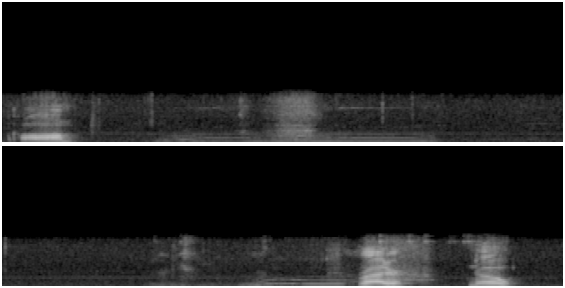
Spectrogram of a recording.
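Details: Indoor fight between a resident cat and a visiting cat; drawn-out wavering yowls rising and falling in pitch, broken by sudden loud harsh bursts near the start and end, with a person's voice also present.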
